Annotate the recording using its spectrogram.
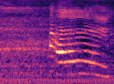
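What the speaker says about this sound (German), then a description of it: "Miau." A cat meowing in the video game Minecraft, one short faint meow rising out of a quiet hum of background game sound.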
